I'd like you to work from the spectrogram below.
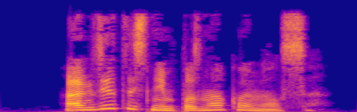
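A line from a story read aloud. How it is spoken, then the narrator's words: Forced calm. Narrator (Russian): Я стараюсь говорить спокойно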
